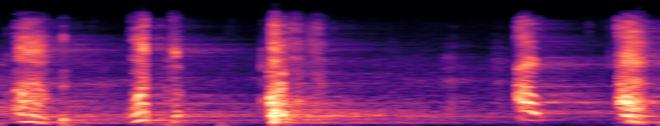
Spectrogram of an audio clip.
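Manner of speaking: strangled grunts as if throat is squeezed; acted choking. Son caught in dad's hold, mock choking. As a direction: sputter as if being choked. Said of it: "something pushing up on my jugular".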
